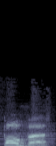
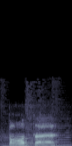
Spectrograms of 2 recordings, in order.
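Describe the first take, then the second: First: The middle consonant is a v sound. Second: The middle consonant is a th sound.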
